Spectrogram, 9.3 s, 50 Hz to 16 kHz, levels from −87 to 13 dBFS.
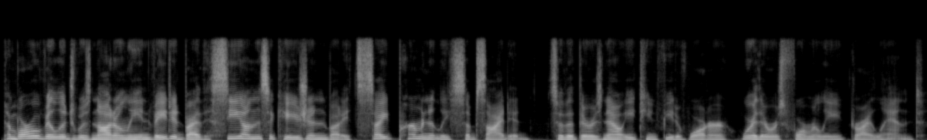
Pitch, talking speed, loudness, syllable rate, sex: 185 Hz, 205 wpm, -19 LUFS, 6.0 syllables/s, female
